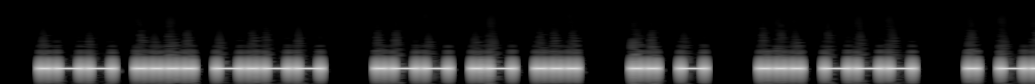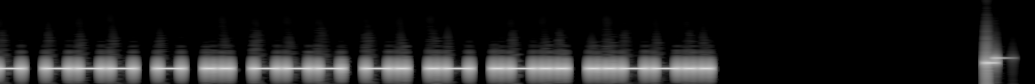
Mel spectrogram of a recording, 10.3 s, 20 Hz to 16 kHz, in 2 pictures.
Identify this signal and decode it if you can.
Morse code, heard as a keyed tone, about 30 wpm, 700 Hz. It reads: WHY WAS IT SO EMOTIONAL?
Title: Sentences from Top 1000 Words - Review Part 5 - 30wpm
